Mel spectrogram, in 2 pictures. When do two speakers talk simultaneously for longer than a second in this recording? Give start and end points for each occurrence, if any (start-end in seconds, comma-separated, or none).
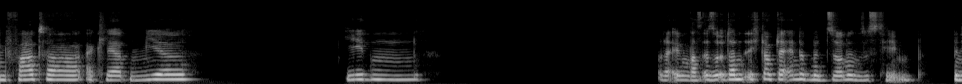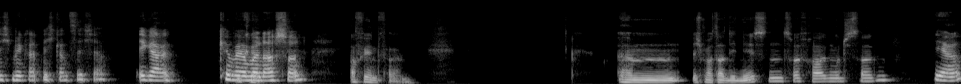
none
